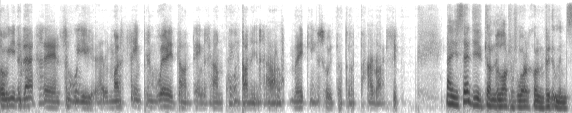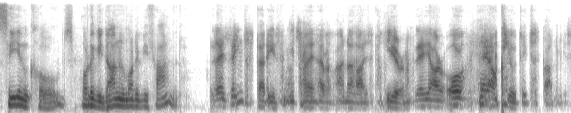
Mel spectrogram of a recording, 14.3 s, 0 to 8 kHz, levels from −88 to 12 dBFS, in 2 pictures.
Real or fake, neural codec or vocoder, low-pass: fake; codec, 24 kHz, 1.5 kbps, HILCodec; 7.2 kHz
